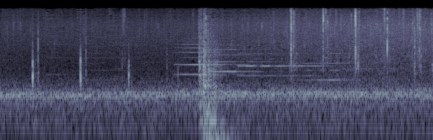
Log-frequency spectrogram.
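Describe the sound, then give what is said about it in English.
Rain falls in a steady, even hiss, with scattered sharper drips and one dull thump partway through. Nobody speaks. “Take your coat. Against the rain, my dear.”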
